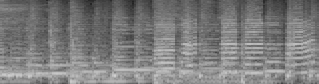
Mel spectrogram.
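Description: Live Balkan party band music led by an accordion, playing over a steady beat.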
